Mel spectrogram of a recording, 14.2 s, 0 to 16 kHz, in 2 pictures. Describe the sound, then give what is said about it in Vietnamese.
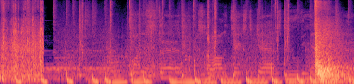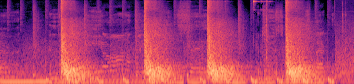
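Five loud rifle shots from an AR-15 ring out one after another at uneven intervals, each with a sharp crack and short echoing tail, over steady background music. “nó mạnh hơn cái súng nãy mình tích nghĩ chắc gấp đôi wow khẩu này là khẩu gì hả đây là khẩu AR15”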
